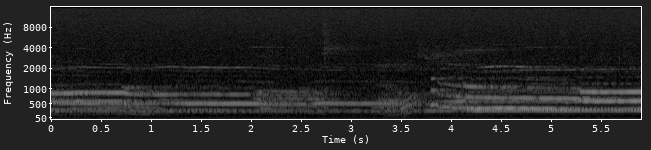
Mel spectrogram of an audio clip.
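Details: Several grey wolves howl together in long, level, overlapping tones, with some voices sliding down and others starting anew partway through; the chorus grows louder toward the end.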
